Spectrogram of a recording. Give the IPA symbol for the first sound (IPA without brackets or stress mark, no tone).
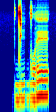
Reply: d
